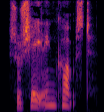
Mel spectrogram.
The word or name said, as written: socialindkomst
